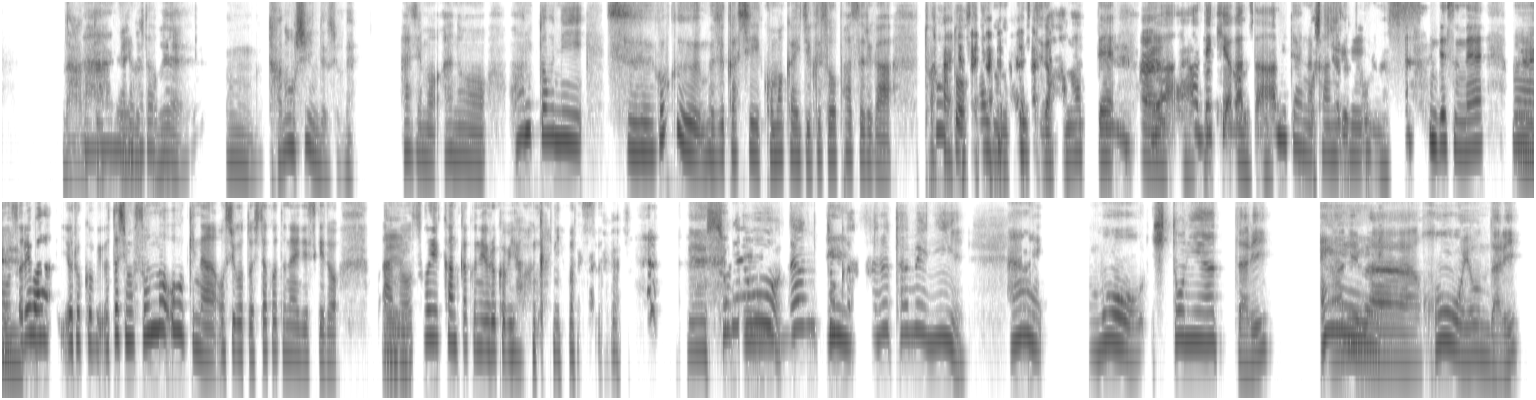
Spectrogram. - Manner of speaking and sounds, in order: tapping; laugh; unintelligible speech; chuckle; laugh; laughing while speaking: "分かります"; laugh
- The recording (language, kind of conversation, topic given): Japanese, podcast, 仕事で『これが自分だ』と感じる瞬間はありますか？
